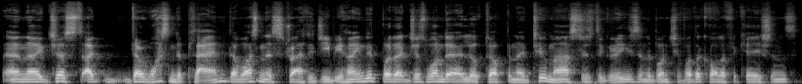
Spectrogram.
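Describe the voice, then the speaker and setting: A man's voice: fairly low pitch, steady tone, brisk, hardly any pauses, a little mellow. A middle-aged Irish man talking as a podcast guest, thoughtful and a little rambling. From Ireland. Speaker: guest, mental health strategist. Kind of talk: conversational interview.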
